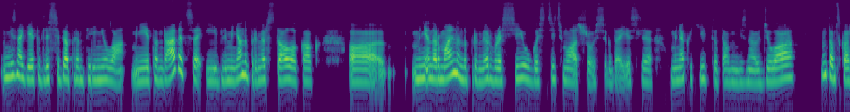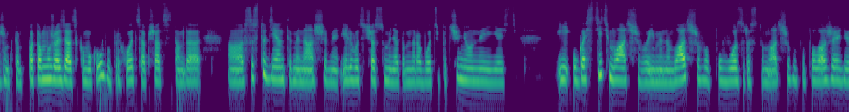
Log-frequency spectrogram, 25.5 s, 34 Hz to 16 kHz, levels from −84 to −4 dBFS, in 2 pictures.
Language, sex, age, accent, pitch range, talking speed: Russian, female, 20-39, native, 190-220 Hz, 160 wpm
